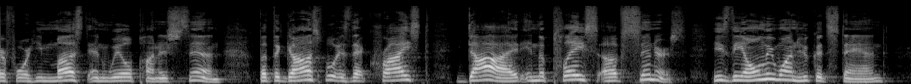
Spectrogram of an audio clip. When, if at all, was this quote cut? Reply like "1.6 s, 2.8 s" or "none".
none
